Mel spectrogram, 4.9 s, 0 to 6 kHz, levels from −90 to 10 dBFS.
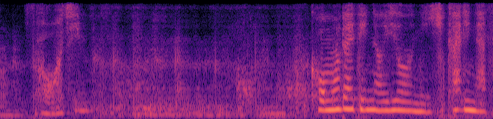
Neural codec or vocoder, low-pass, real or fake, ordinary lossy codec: codec, 16 kHz in and 24 kHz out, 0.6 kbps, FocalCodec, streaming, 2048 codes; 5.4 kHz; fake; none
